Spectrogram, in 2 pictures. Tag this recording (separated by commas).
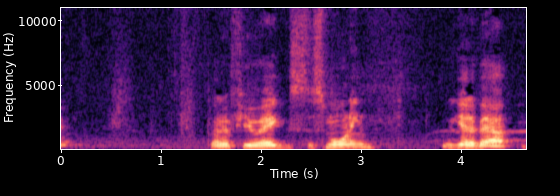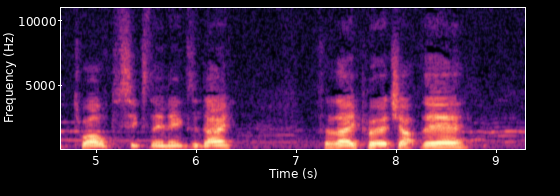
Speech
